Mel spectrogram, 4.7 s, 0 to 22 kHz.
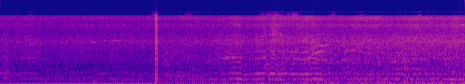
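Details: Honey bees humming at their hive entrance, 24 May 2012, spy camera fitted with a fisheye lens; a smooth steady drone with rising and falling tones of individual bees flying close, plus one sharp click early on.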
